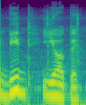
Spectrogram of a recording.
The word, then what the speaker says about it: বিদ্যতে: নাসত, হ্যাঁ নাসত, এরপর বিদ্যতে, এই জায়গাতে আমরা উচ্চারণ করতে পারি বিদ ইয়তে, ঠিক আছে, বিদ এই দ পর্যন্ত করে এরপর হচ্ছে ইয়তে, ঠিক আছে, বিদ ইয়তে।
